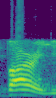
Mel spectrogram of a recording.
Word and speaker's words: Bari: Spell your name like the Italian city of Bari, but it's pronounced Barry. – It's Bari. You got it right.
